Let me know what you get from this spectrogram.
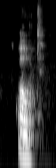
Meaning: feminine plural of haut
- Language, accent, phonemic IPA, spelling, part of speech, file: French, Canada, /ot/, hautes, adjective, LL-Q150 (fra)-hautes.wav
